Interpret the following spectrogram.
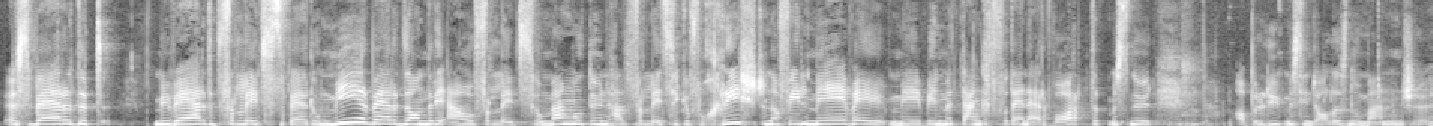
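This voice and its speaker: Emotional Swiss German woman, fairly high voice. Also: fairly even intonation, a little mellow, a little hiss or hum. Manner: emotional, halting, repeats words. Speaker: guest speaker. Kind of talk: personal faith testimony.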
